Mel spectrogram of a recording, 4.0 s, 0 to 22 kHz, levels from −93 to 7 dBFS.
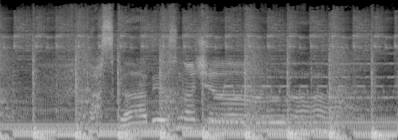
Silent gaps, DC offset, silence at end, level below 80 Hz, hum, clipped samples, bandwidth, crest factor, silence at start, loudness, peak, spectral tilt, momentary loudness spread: none; under 0.1%; 0 s; -24 dBFS; none; under 0.1%; over 20 kHz; 16 dB; 0 s; -18 LUFS; -2 dBFS; -4.5 dB/octave; 3 LU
